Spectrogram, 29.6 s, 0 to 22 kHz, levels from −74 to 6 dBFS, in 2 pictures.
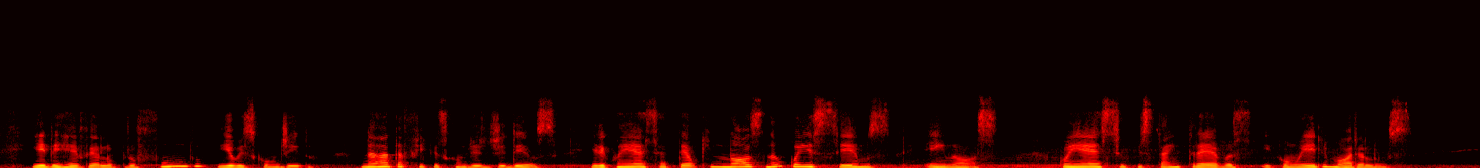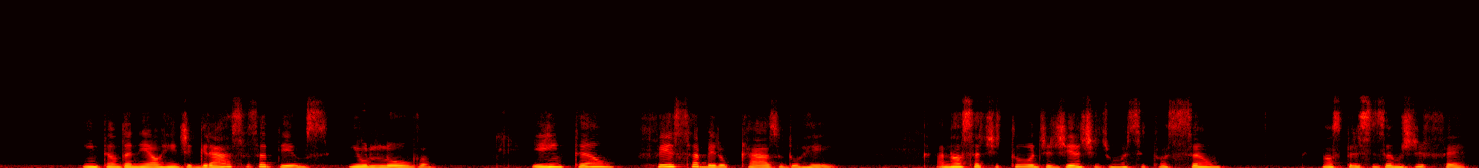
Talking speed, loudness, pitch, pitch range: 125 wpm, -29 LUFS, 185 Hz, 170-200 Hz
